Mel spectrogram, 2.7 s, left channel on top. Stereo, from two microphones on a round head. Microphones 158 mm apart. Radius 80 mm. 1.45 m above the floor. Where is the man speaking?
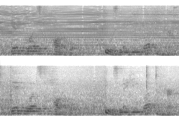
70° left (ahead or behind), 1.8 m; by 2.6 s 20° right (ahead or behind), 1.3 m.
